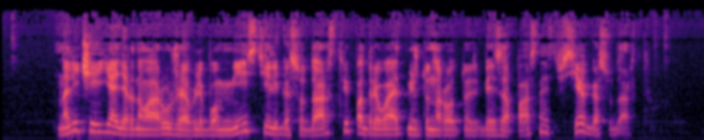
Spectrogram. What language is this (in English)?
Russian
